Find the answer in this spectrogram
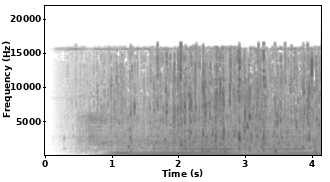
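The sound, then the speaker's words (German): A bubbling spring of salt water (brine) at the southeastern edge of Bavaria, Germany, welling up from the ground, gurgles and rushes steadily, rising within the first second and then continuing evenly over a low, constant hum. “Am südöstlichsten Rand Bayerns sprudelt seit Jahrtausenden eine ganz besondere Quelle.”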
